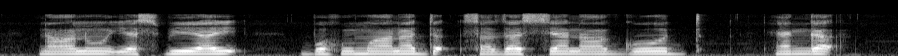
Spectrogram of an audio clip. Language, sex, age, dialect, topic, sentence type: Kannada, male, 18-24, Dharwad Kannada, banking, statement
